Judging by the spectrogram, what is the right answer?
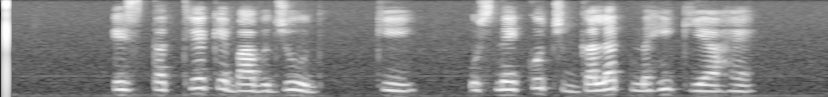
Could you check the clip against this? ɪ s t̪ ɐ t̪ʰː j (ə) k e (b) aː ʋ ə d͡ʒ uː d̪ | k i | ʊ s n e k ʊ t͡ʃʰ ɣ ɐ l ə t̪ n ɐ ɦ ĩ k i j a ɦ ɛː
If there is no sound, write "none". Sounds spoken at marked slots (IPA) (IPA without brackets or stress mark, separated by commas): ə, b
